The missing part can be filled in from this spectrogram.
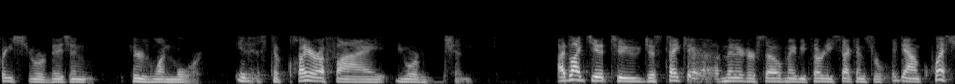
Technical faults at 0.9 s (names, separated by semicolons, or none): G.729 codec; VoIP packet loss concealed by the speech codec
